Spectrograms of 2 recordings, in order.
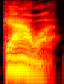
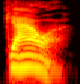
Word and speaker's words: Gower: Just for clarification, my name is pronounced Gower.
